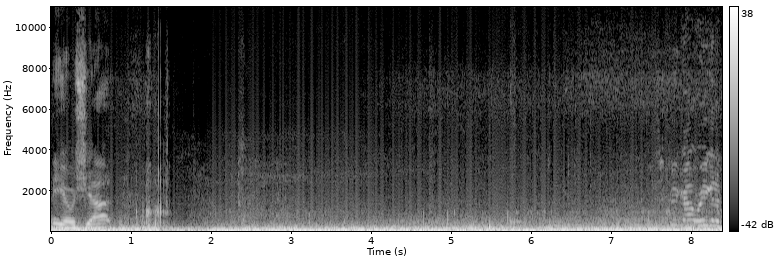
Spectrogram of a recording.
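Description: An engine rumbles steadily inside a vehicle cab.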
